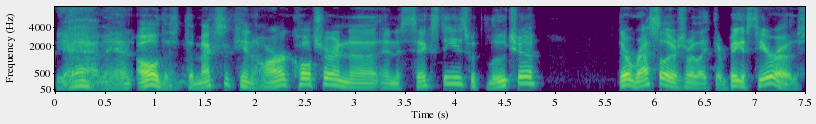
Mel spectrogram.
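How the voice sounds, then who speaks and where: A man at medium pitch speaks at a moderate pace with vocal fry, very wide pitch swings and big shifts in loudness, recorded very cleanly against a silent background. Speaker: podcast host. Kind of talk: casual chat.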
